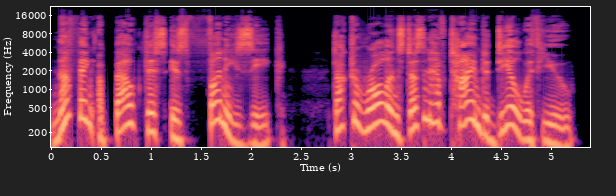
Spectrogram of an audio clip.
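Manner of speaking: high, sharp fury at her husband; furious. Acted. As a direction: snap at him with rising anger. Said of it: "her voice now powered by a note of fury".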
